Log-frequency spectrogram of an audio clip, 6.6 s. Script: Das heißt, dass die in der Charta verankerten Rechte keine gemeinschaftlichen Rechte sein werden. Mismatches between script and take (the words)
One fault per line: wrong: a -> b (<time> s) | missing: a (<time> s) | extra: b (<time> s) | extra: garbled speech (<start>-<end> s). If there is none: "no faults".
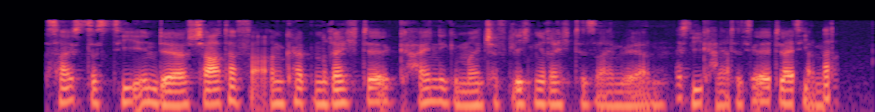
extra: garbled speech (5.1-6.3 s)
